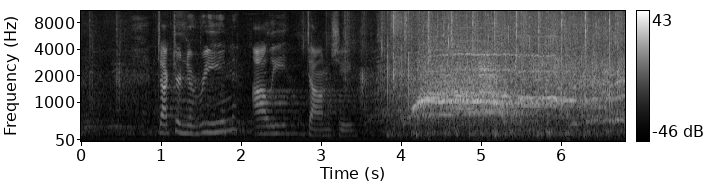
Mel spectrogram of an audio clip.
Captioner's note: crowd applauding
